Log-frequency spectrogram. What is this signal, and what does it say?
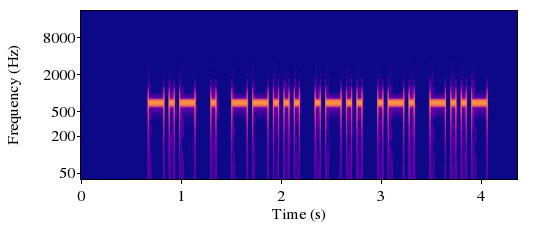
Morse code, heard as a keyed tone, about 23 wpm, 700 Hz. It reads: KE7LRX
